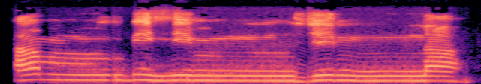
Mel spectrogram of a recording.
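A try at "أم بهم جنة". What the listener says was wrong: আম বিহিম না, আম বিহি। হাতে টান আছে।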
